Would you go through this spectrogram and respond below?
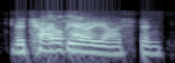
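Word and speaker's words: Mitákuye Oyás'iŋ: And he would talk about Metakwayasi, all our relations. I hope I'm pronouncing that properly. – You did fine. Metakwayasin, yeah. – Thank you. I knew it was slightly different.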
